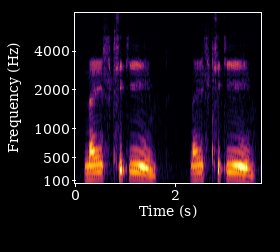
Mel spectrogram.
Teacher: here we get to see this aspirated retroflex t in action here.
